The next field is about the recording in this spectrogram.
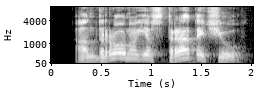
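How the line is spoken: Shouting from afar. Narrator (Russian): крикнул Мыльников еще издали

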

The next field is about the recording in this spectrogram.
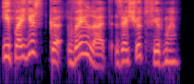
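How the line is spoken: Calling after someone. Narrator (Russian): крикнула Офра вдогонку

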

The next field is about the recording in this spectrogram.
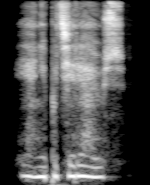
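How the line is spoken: Whisper. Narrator (Russian): шепнула

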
